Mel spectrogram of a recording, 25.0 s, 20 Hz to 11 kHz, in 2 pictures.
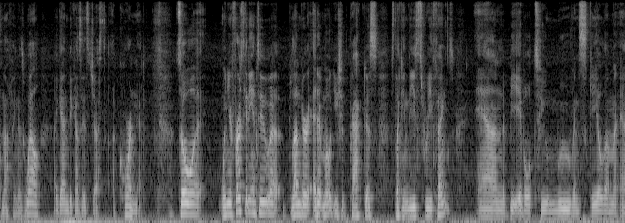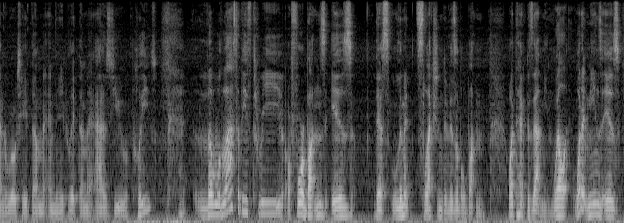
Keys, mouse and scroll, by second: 5.7-8.1 middle drag, 8.1-10.7 drag, 11.6 s, 12.0 click, 12.5-13.5 right drag, 15.1 middle click.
